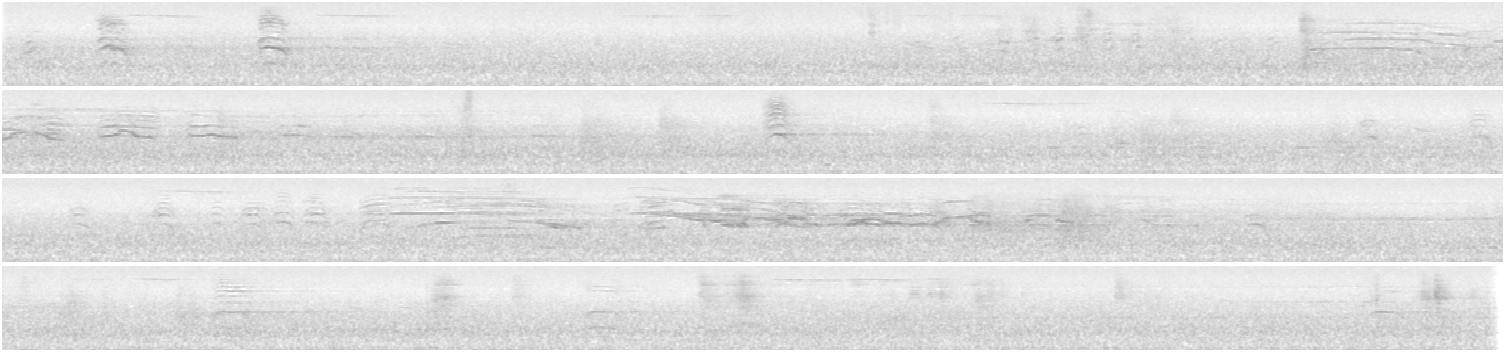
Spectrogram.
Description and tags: Seagulls distant
animals, seagulls, distant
